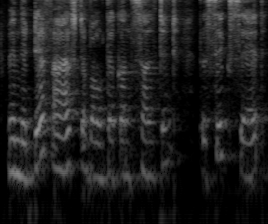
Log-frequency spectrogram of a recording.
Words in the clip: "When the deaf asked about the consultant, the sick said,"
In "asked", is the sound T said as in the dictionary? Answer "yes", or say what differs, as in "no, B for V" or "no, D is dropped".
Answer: yes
